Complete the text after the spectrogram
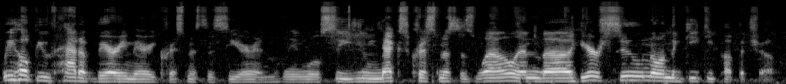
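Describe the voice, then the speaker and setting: A man's voice: on the high side, moderate pace, few pauses. A man hosting a comic show, casually addressing viewers in a sign-off. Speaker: show host.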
